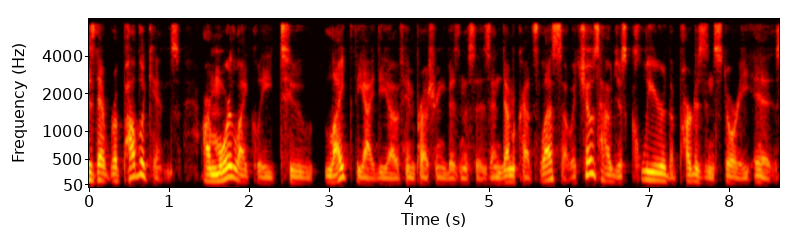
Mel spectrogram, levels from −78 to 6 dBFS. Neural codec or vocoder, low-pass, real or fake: none; 7.2 kHz; real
